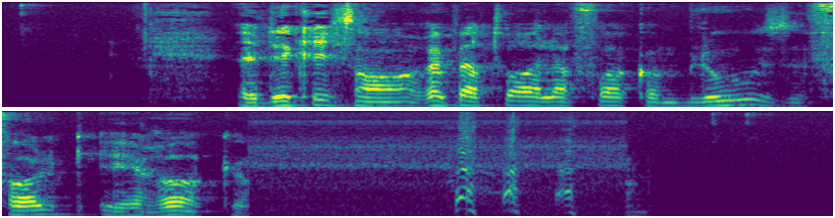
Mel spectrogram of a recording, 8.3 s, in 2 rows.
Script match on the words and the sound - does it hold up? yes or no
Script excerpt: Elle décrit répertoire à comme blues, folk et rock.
no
